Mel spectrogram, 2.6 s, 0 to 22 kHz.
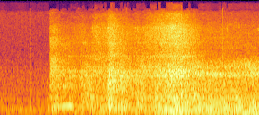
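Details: Tata Winger diesel van at 157,408 km, previously damaged by broken timing belt (bent cylinder 1 valve): short crank, catches at once and settles into an even, steady run with no stumbling; starts healthy.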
